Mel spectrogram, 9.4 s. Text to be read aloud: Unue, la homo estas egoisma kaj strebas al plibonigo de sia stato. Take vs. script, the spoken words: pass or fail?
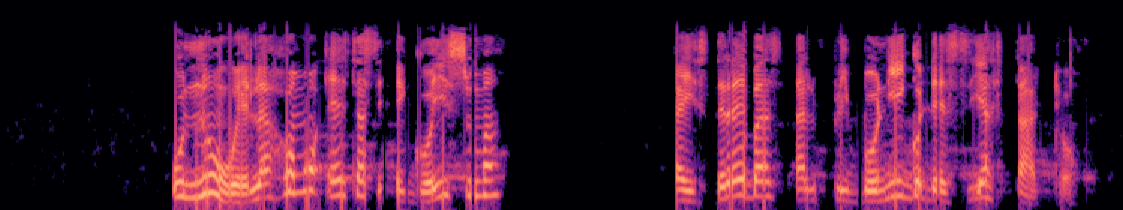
pass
